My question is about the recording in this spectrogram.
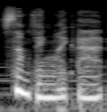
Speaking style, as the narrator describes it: I sighed

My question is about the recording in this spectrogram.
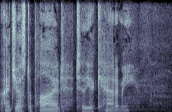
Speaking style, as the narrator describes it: took a deep breath and let it out before I said very softly

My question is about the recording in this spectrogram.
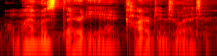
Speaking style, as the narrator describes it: asked my girlfriend

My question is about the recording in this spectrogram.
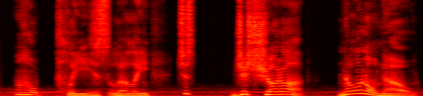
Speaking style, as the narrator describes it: he stammered

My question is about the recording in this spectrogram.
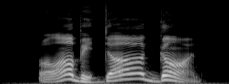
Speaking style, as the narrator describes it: exclaimed Delaney

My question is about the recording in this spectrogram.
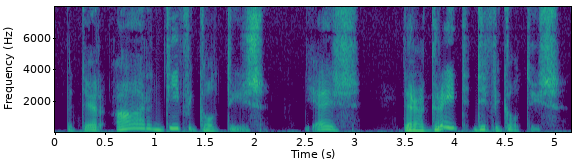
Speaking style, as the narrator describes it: he murmured to himself

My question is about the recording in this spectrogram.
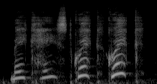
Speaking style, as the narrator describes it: cried he

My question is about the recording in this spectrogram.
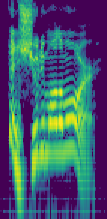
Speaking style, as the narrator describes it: cried the poet impatiently

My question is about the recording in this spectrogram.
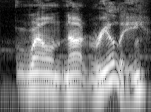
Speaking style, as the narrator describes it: I stammered

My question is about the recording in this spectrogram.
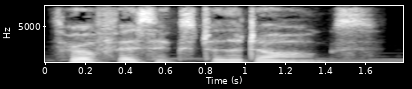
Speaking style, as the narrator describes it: he said

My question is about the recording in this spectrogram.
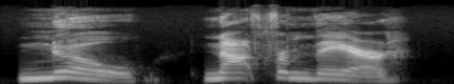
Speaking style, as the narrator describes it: shouted into the phone

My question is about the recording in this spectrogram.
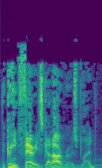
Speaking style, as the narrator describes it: the Max in the arch laughed

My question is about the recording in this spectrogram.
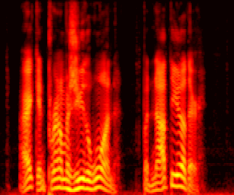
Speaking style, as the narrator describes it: he snarled

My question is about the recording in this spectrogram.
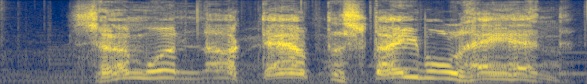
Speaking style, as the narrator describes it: an elderly man shouted

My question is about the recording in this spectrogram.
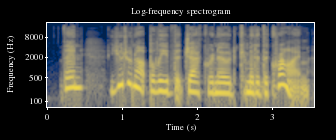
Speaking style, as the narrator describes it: I asked eagerly

